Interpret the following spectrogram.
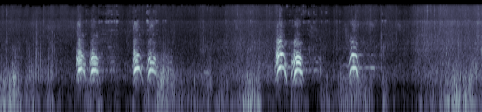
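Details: Beagle in rescue dog training, searching for three victims, two of them out of its reach, gives seven sharp, tonal barks, mostly in quick doubled pairs separated by quiet pauses, with soft rustling and low outdoor rumble between.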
